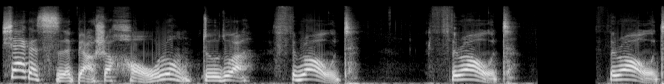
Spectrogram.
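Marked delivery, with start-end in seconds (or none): 2.7-6.6 "throat" slowly, starting with tongue-between-teeth th; model th onset. Shown as a demonstration. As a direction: draw out "throat" from a voiceless th. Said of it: "第一个音同样也是咬舌音". (慢读throat，开头咬舌发th)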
